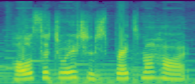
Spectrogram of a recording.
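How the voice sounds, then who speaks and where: A woman's voice: fairly high pitch, darkish tone, close to an everyday voice. Woman voicing a fussing, guilt-tripping motherly older diner lady. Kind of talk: reading video game dialogue in character.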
